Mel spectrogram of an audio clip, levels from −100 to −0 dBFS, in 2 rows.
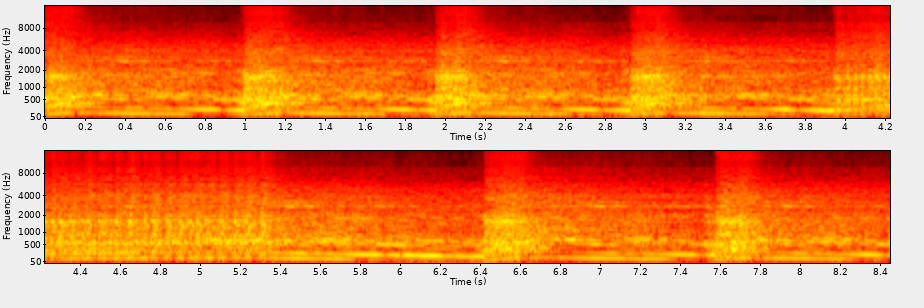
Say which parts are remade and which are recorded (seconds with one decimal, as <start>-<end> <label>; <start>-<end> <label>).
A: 0.0-3.2 recorded; 3.2-3.7 remade; 3.7-7.2 recorded; 7.2-7.8 remade; 7.8-8.5 recorded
